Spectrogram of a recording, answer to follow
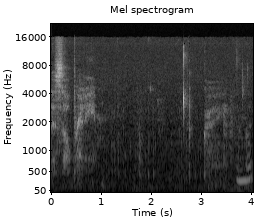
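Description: A woman's soft, mostly whispered speech under her breath, with a short click partway through; a spoken word starts just before the end.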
